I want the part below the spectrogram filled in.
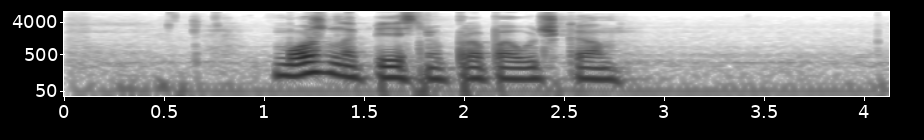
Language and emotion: Russian, neutral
